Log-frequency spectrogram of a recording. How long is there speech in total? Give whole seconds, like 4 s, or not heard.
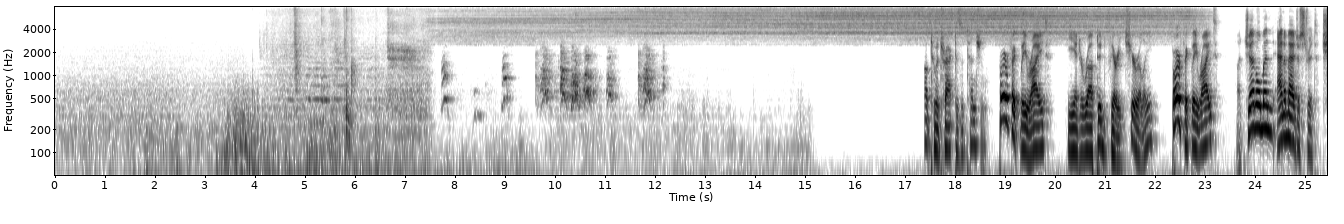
8 s.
